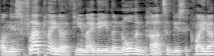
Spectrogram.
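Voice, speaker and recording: A man with an Australian accent, very wide pitch swings, and audible room echo. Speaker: online preacher. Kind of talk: sermon. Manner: halting, many fillers and repetitions.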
